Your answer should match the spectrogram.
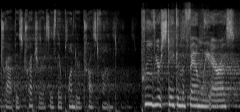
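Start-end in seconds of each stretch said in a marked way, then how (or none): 2.8-4.7 loud, threatening hiss. Acted. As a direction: spit the words out as a threat. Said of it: "Felix hissed".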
